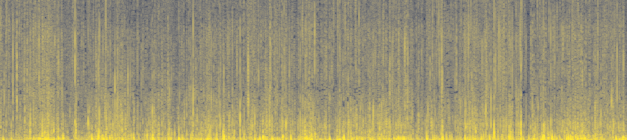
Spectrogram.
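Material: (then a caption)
Plastic film. Fingertips and nails scratch clear plastic cling film wrapped over a black foam microphone windscreen. The result is a dense, continuous crackling rustle, heavy in the low end with little high brightness, that sounds like rain pattering on a surface.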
